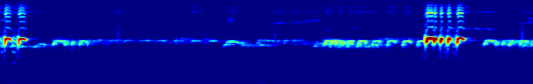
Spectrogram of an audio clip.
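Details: Local zebra dove singing as a lure for other doves. A loud burst of ringing notes opens, then a long stretch of soft, rolling, trilled cooing. A second loud burst of four or five notes comes near the end.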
